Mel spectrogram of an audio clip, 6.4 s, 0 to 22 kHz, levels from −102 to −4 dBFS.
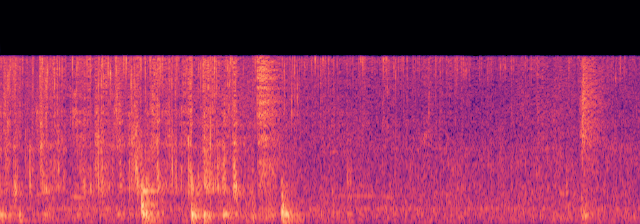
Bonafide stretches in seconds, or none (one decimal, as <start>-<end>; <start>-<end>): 0.0-6.4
